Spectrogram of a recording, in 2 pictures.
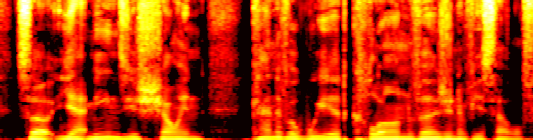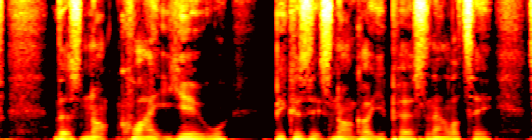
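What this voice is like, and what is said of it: Yorkshire accent, drawn-out vowels. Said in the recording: “my Yorkshire accent means that I extend my vowels”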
